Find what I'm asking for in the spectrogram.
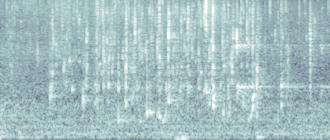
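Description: A sterilized spoon stirs homemade fermenting grape wine, giving soft, close liquid sloshes and drips with small splashes coming in irregular bursts.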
